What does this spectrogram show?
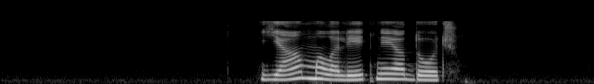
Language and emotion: Russian, neutral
